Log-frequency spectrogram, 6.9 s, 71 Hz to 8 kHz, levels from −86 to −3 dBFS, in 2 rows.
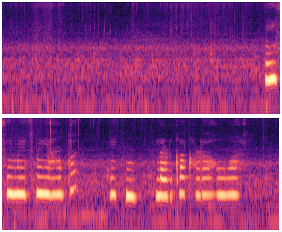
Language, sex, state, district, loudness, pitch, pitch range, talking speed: Hindi, female, Rajasthan, Jaipur, -15 LUFS, 320 Hz, 310-330 Hz, 85 wpm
